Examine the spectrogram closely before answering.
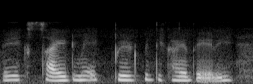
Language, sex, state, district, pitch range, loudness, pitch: Hindi, female, Karnataka, Bangalore, 185-205 Hz, -17 LUFS, 195 Hz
